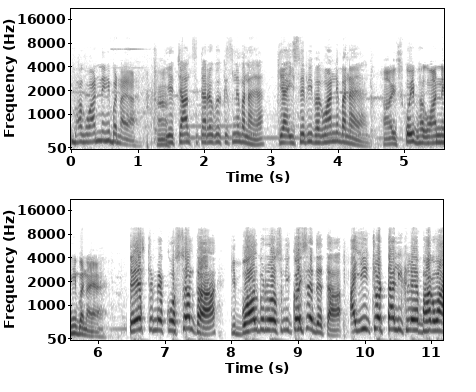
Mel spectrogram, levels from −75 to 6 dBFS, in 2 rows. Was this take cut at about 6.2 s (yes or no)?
yes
